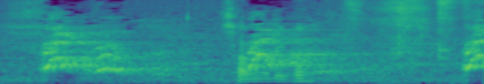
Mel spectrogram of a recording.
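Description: Gaddi puppies barking in short, high-pitched bursts, two of them about a second apart.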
